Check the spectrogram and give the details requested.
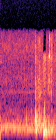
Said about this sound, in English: Excuse me, just give me a sip of water.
